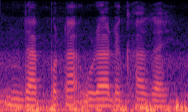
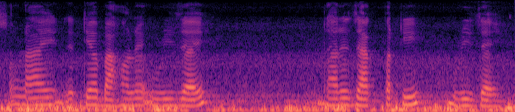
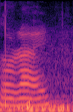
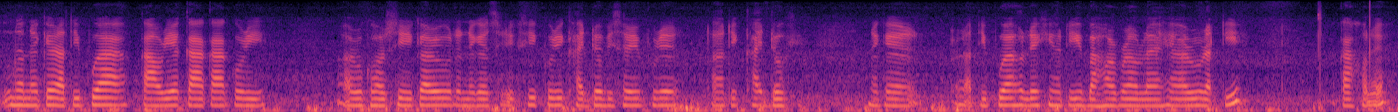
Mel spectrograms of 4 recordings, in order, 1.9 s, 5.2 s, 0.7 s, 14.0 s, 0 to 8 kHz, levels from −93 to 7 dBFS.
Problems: background sounds at intervals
